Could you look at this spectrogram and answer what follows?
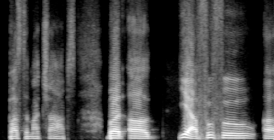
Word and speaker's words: fufu: my chops but yeah foo foo pronounced fu I'm sorry spell fu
